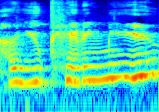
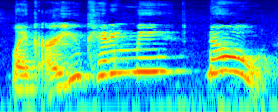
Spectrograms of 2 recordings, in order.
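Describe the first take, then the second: First: High, disbelieving protest; incredulous. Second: Much higher, louder, fast and disbelieving; exasperated outburst. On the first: Arguing back at God, high incredulous protest. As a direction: toss it up in stunned disbelief. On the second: Refusing God's call, a high exasperated outcry. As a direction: fling it out in full exasperation. Retelling arguing with God. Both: Retold or imitated.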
